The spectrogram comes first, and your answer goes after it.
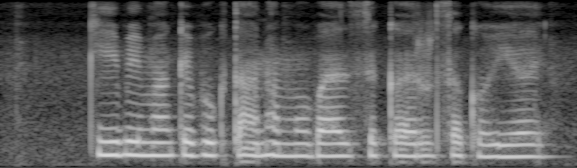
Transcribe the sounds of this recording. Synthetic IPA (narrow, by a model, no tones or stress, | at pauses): kibimakebʱukt̪anɦəmːobaɪlsekəɾsəkəiəj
